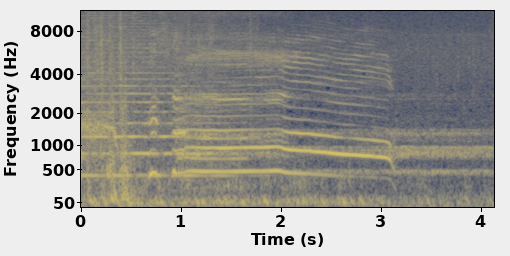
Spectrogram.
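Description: A man shouts loudly.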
